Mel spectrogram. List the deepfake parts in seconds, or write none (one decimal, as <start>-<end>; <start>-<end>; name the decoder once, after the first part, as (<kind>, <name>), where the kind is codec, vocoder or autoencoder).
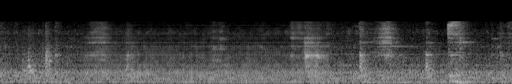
0.8-3.3 (vocoder, Vocos)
